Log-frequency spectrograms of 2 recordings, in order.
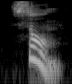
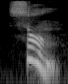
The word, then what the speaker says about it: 送: This character should be pronounced in the fourth tone, song, song. Note that although it has the same spelling as the word song in English, it should not be pronounced as such.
